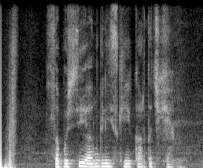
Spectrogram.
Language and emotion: Russian, neutral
